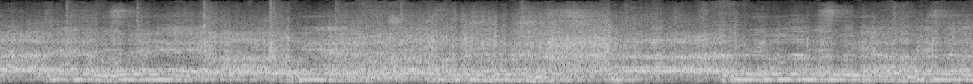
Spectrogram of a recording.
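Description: A big crowd roars and cheers in an open stadium.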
